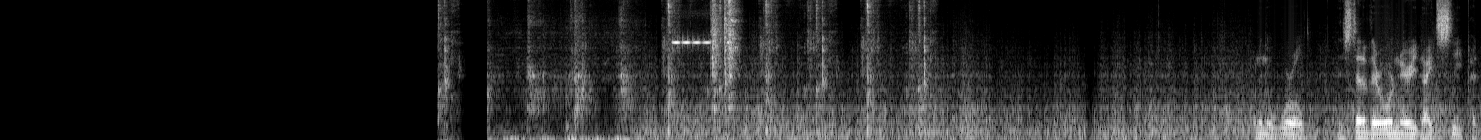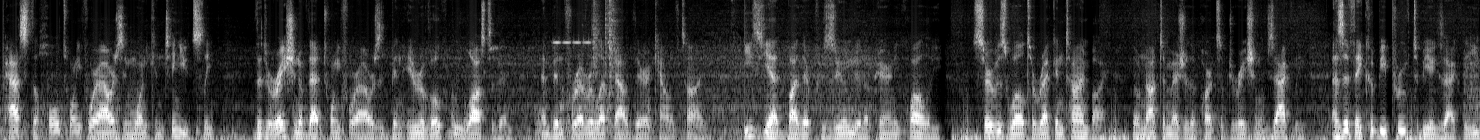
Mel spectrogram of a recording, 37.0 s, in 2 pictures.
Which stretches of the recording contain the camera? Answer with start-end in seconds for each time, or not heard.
8.3-9.3, 25.4-26.3.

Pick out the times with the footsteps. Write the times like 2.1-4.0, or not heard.
5.5-11.7.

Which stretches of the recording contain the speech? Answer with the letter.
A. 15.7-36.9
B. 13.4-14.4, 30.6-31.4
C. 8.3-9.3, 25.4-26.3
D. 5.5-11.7
A.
